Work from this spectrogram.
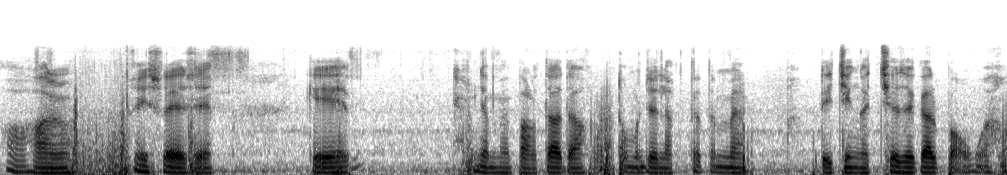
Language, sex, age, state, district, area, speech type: Urdu, male, 18-30, Uttar Pradesh, Shahjahanpur, urban, spontaneous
